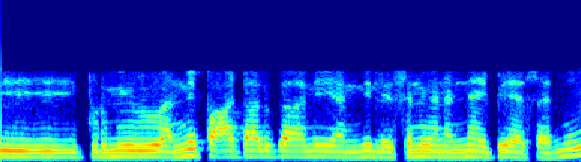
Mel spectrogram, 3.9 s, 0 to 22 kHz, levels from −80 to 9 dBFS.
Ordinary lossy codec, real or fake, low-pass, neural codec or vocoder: none; real; 3.6 kHz; none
